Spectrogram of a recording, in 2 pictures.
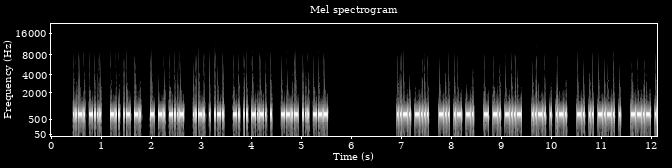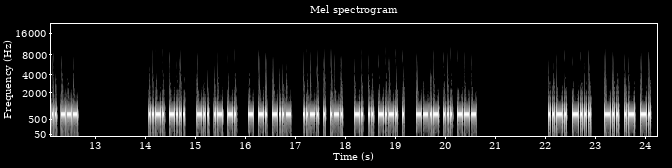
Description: Morse code, heard as a keyed tone, about 40 wpm, 700 Hz. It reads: FB DAN TNX FER NICE QSO FB DAN TNX FER NICE QSO FB DAN TNX FER NICE QSO FB DAN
